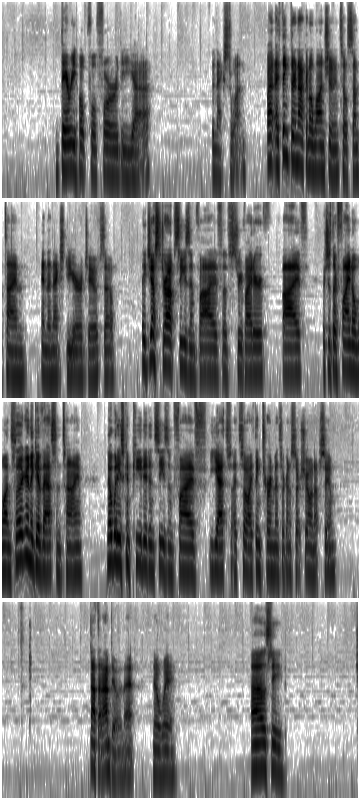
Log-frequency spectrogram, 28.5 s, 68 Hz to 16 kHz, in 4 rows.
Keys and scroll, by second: 1.1 s, 3.5-4.5 typing, 5.9 space.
